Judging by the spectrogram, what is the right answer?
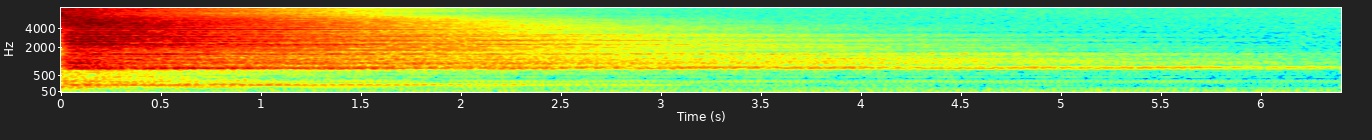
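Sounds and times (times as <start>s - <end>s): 
china crash cymbal: 0.0s - 2.6s.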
